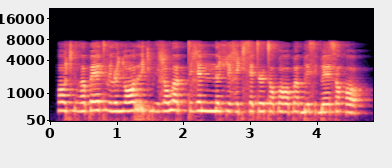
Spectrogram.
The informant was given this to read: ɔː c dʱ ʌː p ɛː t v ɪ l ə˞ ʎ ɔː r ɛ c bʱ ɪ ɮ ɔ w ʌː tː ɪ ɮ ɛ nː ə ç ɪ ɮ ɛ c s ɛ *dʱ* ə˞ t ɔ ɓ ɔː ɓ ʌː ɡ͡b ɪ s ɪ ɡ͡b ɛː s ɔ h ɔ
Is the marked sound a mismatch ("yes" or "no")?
yes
